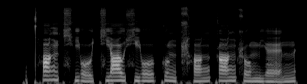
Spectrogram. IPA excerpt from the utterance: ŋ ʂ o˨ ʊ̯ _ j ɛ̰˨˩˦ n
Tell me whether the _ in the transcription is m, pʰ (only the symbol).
m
